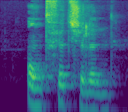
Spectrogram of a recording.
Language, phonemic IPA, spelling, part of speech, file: Dutch, /ɔntˈfʏt.sə.lə(n)/, ontfutselen, verb, Nl-ontfutselen.ogg
- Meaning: to winkle out, wheedle, obtain with difficulty (through trickery or cajoling)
